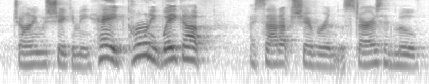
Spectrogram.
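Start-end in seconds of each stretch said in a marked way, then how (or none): 0.9-2.1 urgent wake-up call. Acted. Waking a sleeping friend.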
